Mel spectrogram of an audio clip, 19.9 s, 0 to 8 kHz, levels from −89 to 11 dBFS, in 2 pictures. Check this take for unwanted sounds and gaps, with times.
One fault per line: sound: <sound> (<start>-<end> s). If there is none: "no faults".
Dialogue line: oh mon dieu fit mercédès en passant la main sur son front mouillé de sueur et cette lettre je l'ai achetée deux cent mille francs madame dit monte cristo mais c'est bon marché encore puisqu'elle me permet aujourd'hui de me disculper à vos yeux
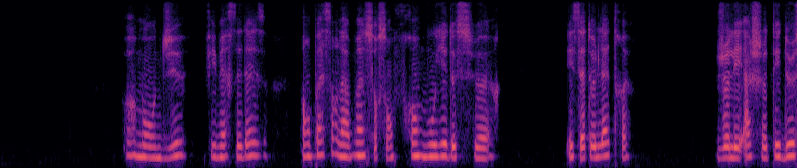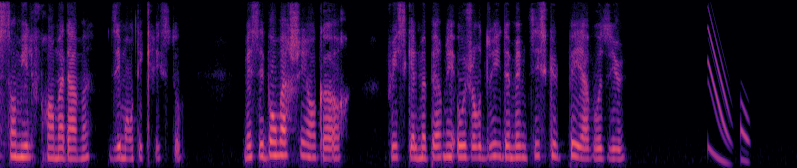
sound: chirp (18.8-19.3 s)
